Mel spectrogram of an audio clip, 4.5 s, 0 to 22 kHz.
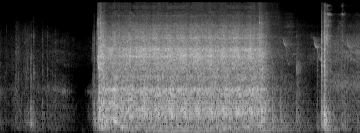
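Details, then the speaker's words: Citroën 2CV that conked out and won't restart: starter churns evenly about two seconds, engine never fires; no spark, 12 volts at coil; coil poor, but owner suspects the electronic ignition unit. "nothing so uh despite the fact that coil isn't very good I think it sounds a little more like we've got a problem with the electronic ignition unit"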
